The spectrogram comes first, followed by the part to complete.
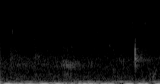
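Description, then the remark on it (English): Crunchy chewing on a Nature Valley granola bar, someone trying to chew it quietly, a few faint, irregular crackling bites over a steady low hum, with no one talking. “Oh, you're trying to chew that Nature Valley granola bar quietly that you chose to eat on the show.”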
